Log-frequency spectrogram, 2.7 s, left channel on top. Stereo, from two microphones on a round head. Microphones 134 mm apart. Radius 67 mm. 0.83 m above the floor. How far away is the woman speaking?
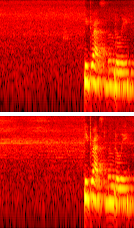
About 1.2 m.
